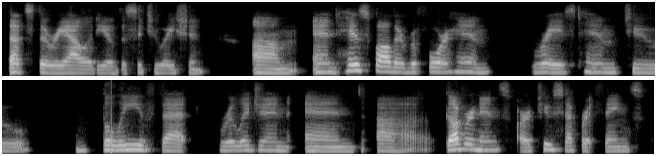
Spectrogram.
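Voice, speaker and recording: Low-voiced woman, dull lo-fi sound. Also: takes it slowly. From United States. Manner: reflective, steady, with frequent fillers. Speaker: interview guest, researcher and activist. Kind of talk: personal conversational interview.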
